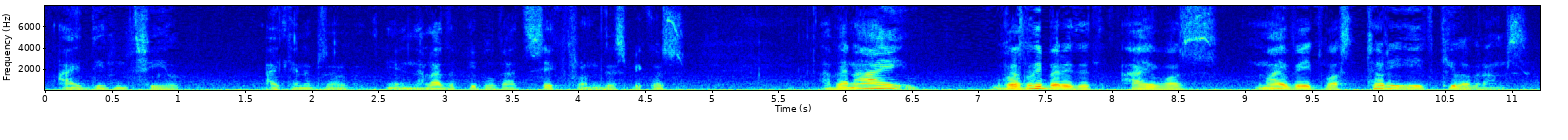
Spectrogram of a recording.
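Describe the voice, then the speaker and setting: Audible room echo around a man's moderate-paced speech, broken by long, frequent pauses. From Czechoslovakia, Mukachevo region. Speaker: Holocaust survivor. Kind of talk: testimony.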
